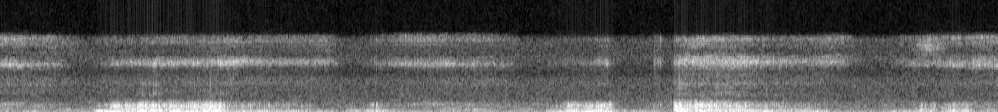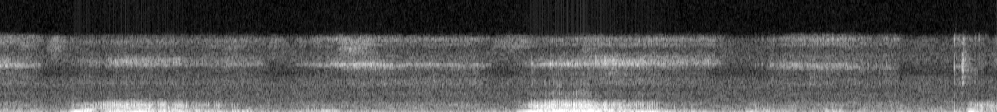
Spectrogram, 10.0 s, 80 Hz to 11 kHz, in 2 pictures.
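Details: Sleeping person snoring: soft, rough, rattling sounds about 25 times a minute in time with breathing, over faint room hiss. Snoring.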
